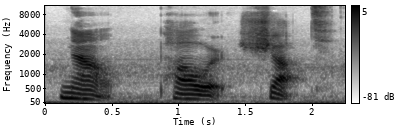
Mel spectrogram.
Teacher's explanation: I think you're doing a nice job with the lip rounding on now and power, but we lose that lip rounding on shout. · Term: ow diphthong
